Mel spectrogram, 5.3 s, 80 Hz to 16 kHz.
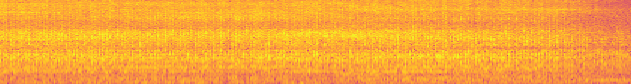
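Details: VW LT 35 2.5 TDI (AHD) diesel, warm: sharp rattly tick about three times a second over idle clatter, also when accelerating, not when coasting; owner suspects camshaft area; new vacuum pump and rod made it quieter.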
